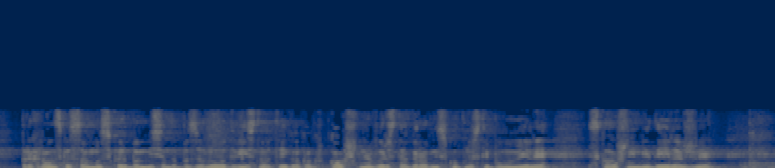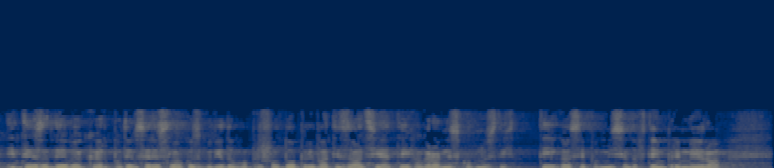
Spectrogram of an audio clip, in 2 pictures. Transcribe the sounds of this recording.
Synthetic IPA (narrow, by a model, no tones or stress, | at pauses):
pɾɛxɾanskasaːmɔskəɾbamislimd̪abozɛloːd̪ʋiːsnaɔt̪ːeːɡakakakʃnɛʋəɾst̪ɛaɡɾaːd̪nixskupnɔst̪ibomɔimeːli | skaːkʃnimid̪eːlɛʒi | int̪eːzad̪eːʋɛkʰɛɾpɔt̪emsɛɾeːslaxkɔzɡod̪iːd̪abopɾiʃlɔd̪ɔpɾiʋat̪izaːt̪sijɛt̪eːxaɡɾaːd̪nixskupnɔst̪ix | t̪eːɡasipamislimd̪awt̪empɾimeːɾu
